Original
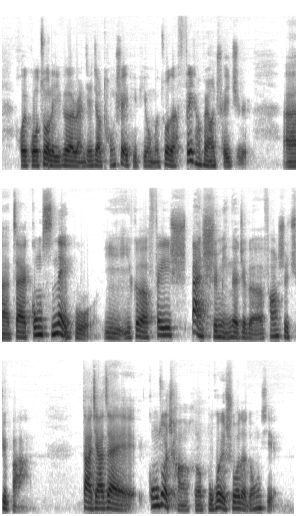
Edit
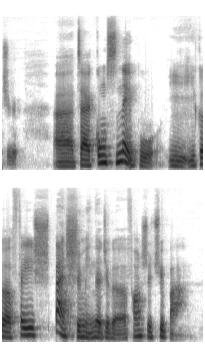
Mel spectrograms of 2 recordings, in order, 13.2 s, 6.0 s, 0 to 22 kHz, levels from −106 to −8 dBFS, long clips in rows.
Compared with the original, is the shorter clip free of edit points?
yes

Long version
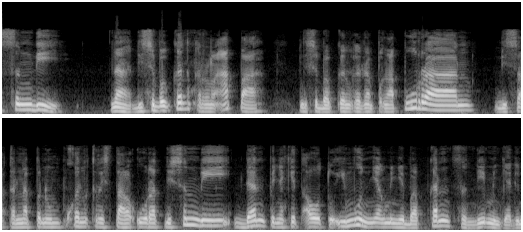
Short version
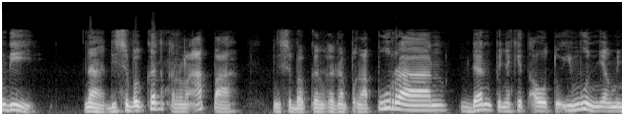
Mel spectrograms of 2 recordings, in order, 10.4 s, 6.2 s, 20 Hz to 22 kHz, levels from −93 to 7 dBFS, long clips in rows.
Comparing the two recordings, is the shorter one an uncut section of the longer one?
no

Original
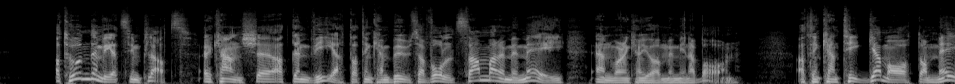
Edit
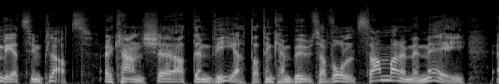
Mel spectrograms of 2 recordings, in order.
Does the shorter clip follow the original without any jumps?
yes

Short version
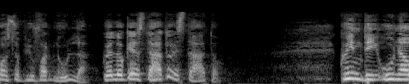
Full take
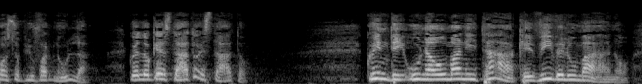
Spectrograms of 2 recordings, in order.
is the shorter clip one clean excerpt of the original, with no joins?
no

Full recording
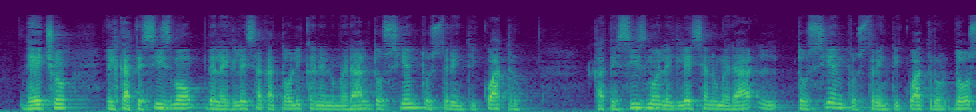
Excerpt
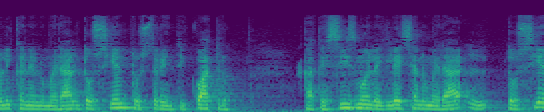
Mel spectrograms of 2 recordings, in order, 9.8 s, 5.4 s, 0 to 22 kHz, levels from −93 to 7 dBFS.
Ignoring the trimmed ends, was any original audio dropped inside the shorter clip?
no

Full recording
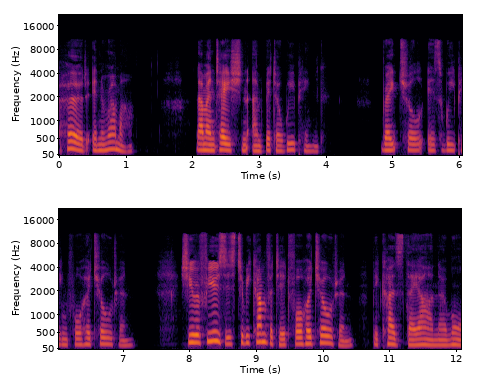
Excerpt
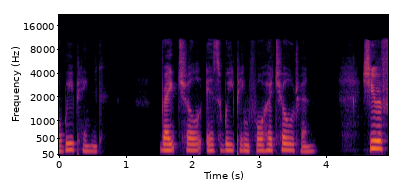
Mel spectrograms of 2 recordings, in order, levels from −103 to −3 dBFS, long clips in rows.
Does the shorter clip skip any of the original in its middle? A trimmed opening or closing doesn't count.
no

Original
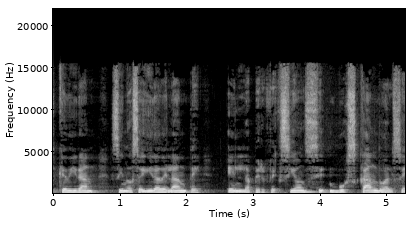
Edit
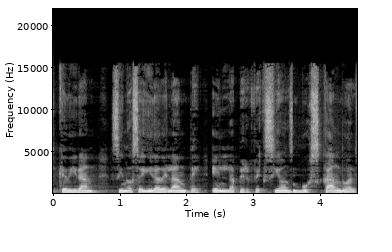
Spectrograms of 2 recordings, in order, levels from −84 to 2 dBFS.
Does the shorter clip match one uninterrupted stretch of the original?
no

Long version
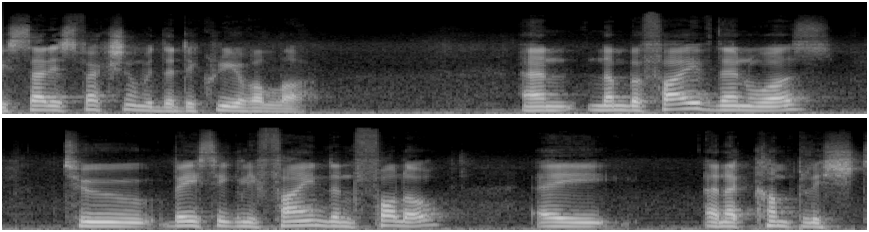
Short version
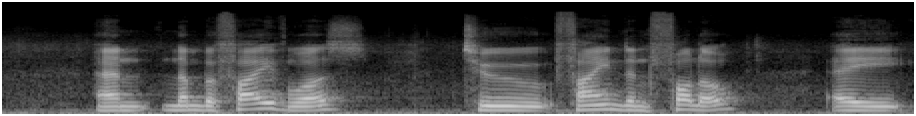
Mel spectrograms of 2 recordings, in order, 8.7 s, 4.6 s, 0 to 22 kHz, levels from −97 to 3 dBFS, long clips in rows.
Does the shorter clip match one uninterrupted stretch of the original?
no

